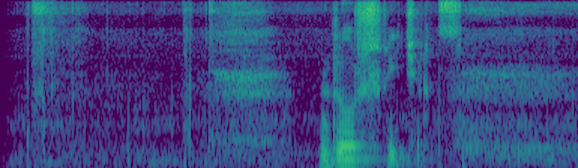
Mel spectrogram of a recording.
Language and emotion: Russian, sad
